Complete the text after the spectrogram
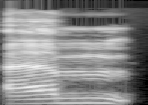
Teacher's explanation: নুন সাকিনের পরে ইকলাবের হরফ বা আসার কারণে এই ছোট্ট মিম দ্বারা পরিবর্তন করিয়া গুন্নার সহিত পড়ব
